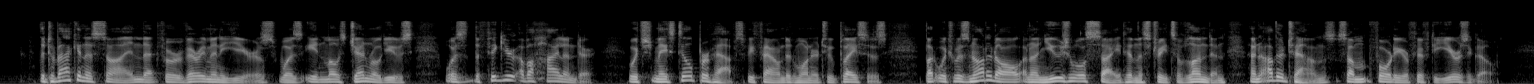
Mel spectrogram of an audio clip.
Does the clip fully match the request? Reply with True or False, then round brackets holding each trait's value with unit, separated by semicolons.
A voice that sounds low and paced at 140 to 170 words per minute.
False (110 Hz; 205 wpm)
